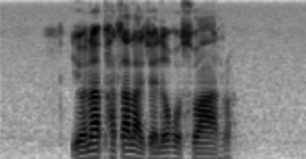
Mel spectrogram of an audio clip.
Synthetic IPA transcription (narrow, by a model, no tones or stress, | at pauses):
jɔnapʰat͡ɬʼalat͡ʃʼwalɪɣʊswaːrwa̰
